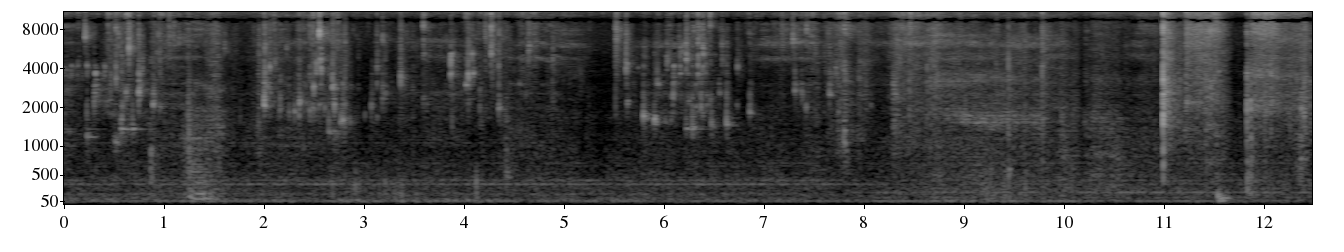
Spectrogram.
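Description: Faint dripping and trickling of whey squeezed by hand from a cloth-wrapped ball of fresh cheese curds into a pot of whey.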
